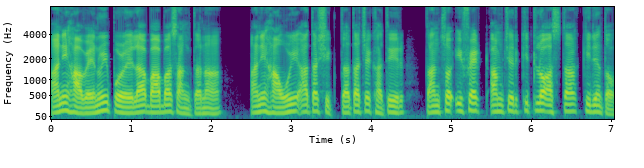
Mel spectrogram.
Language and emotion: Goan Konkani, neutral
